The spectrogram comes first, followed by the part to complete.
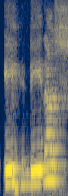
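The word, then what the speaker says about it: اهدنا: Nanya jangan ikut tebal. Nanya itu tipis. Huruf tebal itu cuma qaf, shad, huruf idbak itu ya, huruf tebal. Selain itu tipis. Dan juga ro, ro yang sebelumnya fathah atau dia dalam fathah ya. Jadi nah ini tipis. Jadi jangan ikut ke shot. Shotnya kan tebalnya. Jangan ikutan. Yang tipis-tipiskan, yang tebal-tebalkan. Ihdina, bukan no.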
